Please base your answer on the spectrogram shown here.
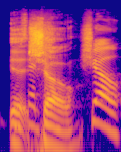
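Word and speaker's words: Shou: I don't blame him for that because this guy, Shao, he pronounced his name and Show. Yeah, Show. And he's doing this, like, he's also endorsed Trump.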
